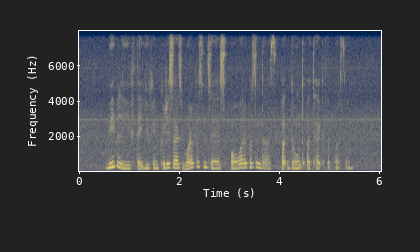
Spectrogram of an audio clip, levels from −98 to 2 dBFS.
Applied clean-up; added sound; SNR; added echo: none; none; none; none.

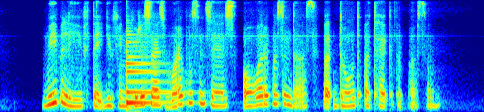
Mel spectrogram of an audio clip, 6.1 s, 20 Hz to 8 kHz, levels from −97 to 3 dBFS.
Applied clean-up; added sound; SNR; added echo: neural mask model RNNoise.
